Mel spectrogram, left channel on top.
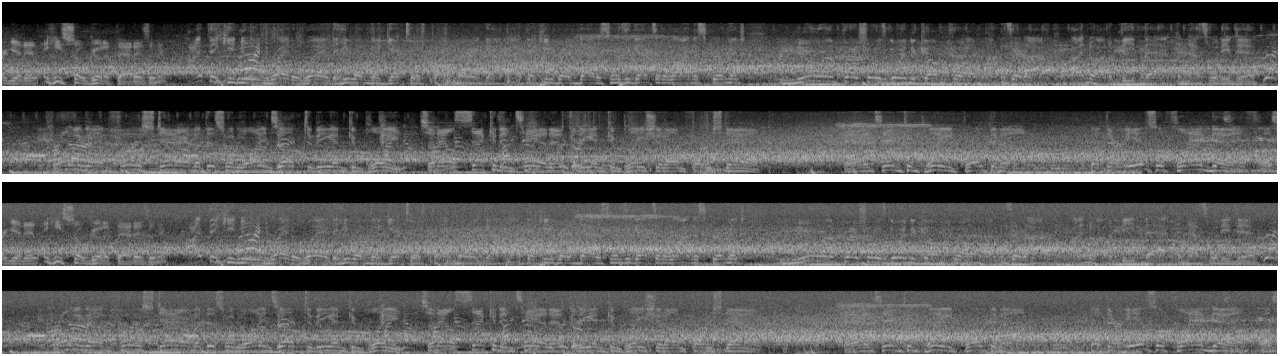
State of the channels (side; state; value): right; noise; hiss, 8 dB below the sound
